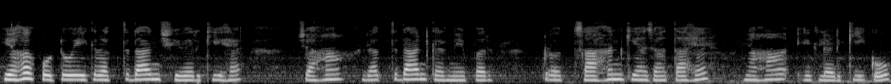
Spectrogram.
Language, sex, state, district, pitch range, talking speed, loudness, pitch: Hindi, female, Rajasthan, Bikaner, 195-225 Hz, 135 wpm, -19 LUFS, 205 Hz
